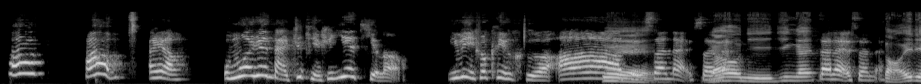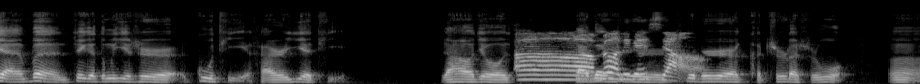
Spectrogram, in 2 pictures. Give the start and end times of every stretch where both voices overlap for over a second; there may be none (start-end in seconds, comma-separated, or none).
6.0-7.4, 15.0-16.3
